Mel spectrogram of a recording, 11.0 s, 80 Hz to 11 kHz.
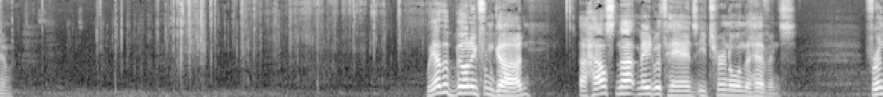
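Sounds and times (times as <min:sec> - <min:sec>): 
papers rustling and crinkling while being handled: 0:00.0 - 0:05.5
speech: 0:05.3 - 0:10.0, 0:10.8 - 0:11.0.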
